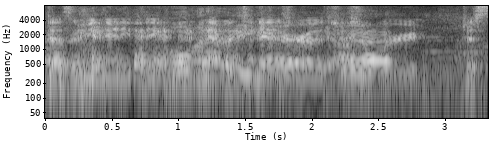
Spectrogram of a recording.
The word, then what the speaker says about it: Nevertanezra: Nevertanezra is just a word.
